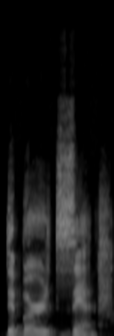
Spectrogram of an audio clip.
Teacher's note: o S acaba soando um pouco como Z por conta da ligação com o in.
